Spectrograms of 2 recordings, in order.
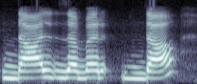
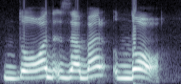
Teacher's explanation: لیکن ہم کیونکہ یہ بات جانتے ہیں، ہم سیکھ رہے ہیں کہ دال باریک پڑھا جاتا ہے اور دود پر یعنی موٹا کر کے پڑھا جاتا ہے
